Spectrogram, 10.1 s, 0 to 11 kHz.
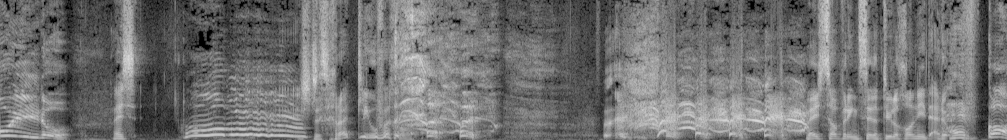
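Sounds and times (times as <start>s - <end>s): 
speech: 0.3s - 5.0s, 6.0s - 10.0s
person coughing and spluttering after choking: 3.9s - 5.0s, 6.0s - 6.6s
laughter: 6.2s - 8.1s.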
